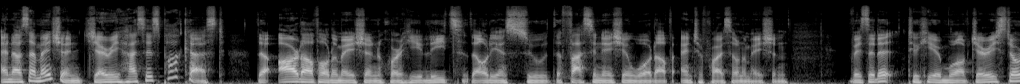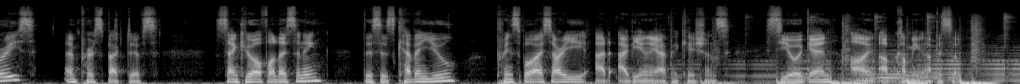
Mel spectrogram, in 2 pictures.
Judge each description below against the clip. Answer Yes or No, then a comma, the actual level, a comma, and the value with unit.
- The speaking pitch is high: No, very low, 95 Hz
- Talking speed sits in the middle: Yes, average, 160 wpm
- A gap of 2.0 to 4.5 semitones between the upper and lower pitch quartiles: No, average, 5.3 semitones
